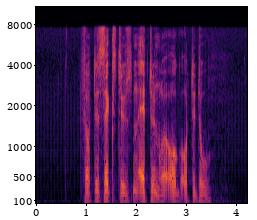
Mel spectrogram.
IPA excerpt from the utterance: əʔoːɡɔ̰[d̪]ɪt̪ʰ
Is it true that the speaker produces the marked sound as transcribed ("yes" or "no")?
no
